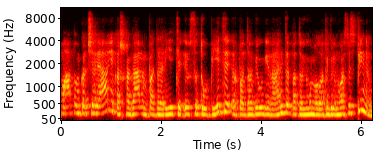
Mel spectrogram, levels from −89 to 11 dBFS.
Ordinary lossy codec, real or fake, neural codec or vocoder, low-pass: MP3, 96 kbps; fake; autoencoder, 48 kHz, 32 numbers a frame, DAC-VAE, trained on Japanese speech; 9.9 kHz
